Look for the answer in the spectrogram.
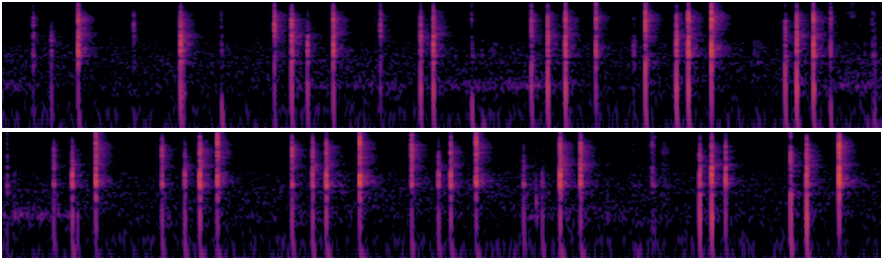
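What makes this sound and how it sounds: Long acrylic nails quickly tap and scratch all around the sides of a medium-size, hollow black plastic cosmetic spray bottle with a white label, held upright in both hands. The result is a quiet, rapid run of dry, sharp clicks with bright ticks and no ring, over a soft scratchy hiss.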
